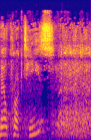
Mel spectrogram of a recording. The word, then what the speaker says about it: Malpractice: malpractice is above me it's pronounced Mal proes though he does leave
